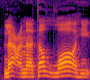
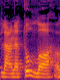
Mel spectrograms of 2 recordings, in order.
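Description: First: The vowel after the t is 'a'. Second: The vowel after the t is 'u'. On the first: The speaker calls it right. "You should read it with fatha la'nata" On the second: The speaker calls it wrong. "Do not read it"

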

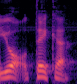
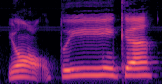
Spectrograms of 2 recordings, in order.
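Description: First: The vowel after the t is short. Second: The vowel after the t is held long. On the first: The speaker calls it wrong. "So don't say yu'tika. Yu'tika is wrong" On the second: The speaker calls it right. "which is ya'i maddi"

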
